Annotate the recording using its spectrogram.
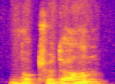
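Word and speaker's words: Notre-Dame: And yes, that's how it's pronounced. Notradam, notraame.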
